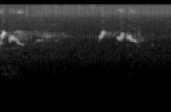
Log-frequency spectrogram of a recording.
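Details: Trap decoy red-whiskered bulbul singing to lure birds; a few clear, slurred whistled notes, a pause, then two or three more bright notes.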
